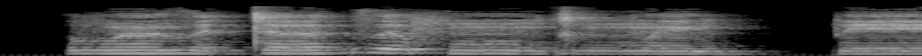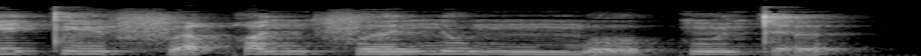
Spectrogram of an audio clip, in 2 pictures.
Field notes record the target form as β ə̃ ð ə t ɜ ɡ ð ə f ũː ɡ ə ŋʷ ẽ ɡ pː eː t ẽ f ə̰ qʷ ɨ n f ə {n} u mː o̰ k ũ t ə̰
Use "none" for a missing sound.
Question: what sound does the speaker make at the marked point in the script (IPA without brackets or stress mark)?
n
